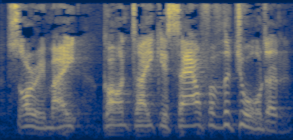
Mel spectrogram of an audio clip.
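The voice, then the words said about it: Put-on Cockney English accent. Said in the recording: “my terrible English accent. ... That was a good Cockney accent.”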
